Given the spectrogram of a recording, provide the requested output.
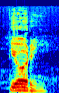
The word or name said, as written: piori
